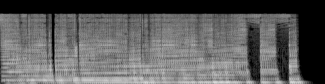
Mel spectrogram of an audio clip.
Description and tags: Glitchy Robot Scream - 6
Glitchy robot scream, made for a game with robot enemies.
I made it by using Audacity's "Import Raw Data" function to import random program files which creates all kinds of crazy noises. (All the sounds in this pack came from the files of an emulated PS2 game.) I then put a Vocoder on the sounds I found to make them sound even more robotic.
Glitch, Technology, Glitchy, Robot, Noise, Computer, Scream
